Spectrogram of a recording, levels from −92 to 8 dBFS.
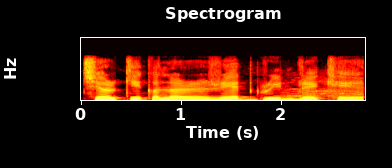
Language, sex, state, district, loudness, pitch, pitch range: Hindi, female, Arunachal Pradesh, Lower Dibang Valley, -13 LUFS, 185 Hz, 180-195 Hz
